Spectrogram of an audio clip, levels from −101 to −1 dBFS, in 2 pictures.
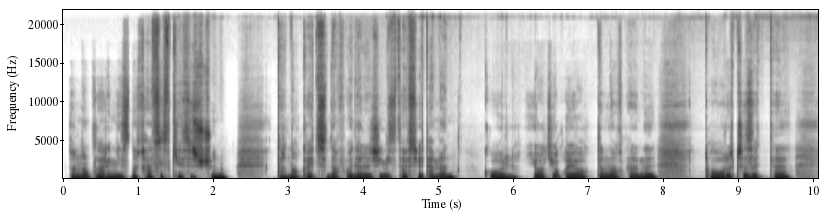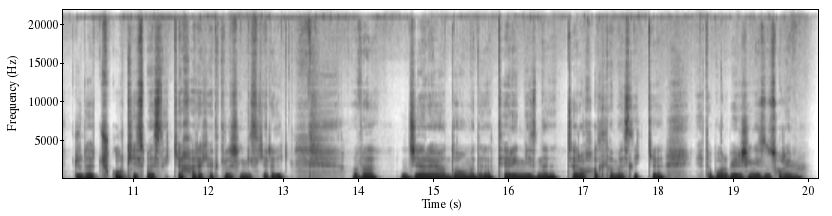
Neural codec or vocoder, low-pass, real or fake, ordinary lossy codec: none; none; real; none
